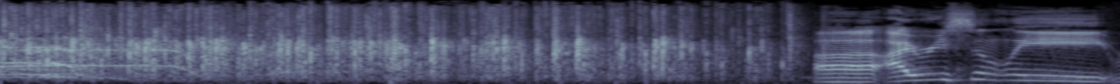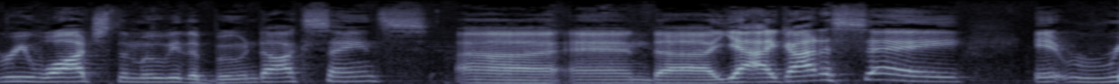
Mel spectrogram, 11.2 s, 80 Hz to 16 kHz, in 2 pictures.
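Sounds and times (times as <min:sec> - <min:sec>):
crowd applauding: 0:00.0 - 0:04.2
speech: 0:04.1 - 0:11.1.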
